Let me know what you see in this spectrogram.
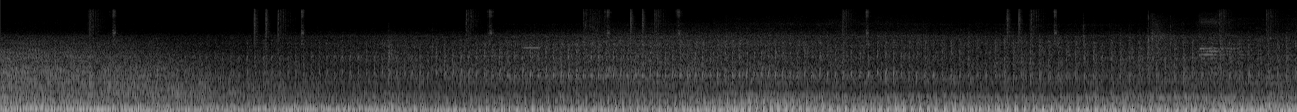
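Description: KTM motorcycle engine running steadily at cruising speed on the road, with wind and road noise from riding.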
